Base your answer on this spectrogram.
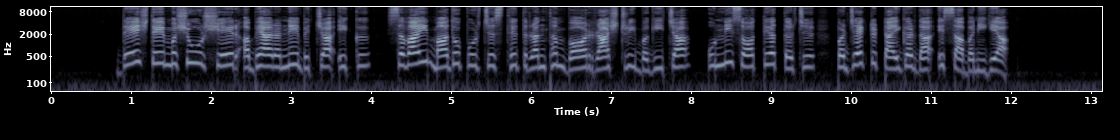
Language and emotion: Dogri, neutral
